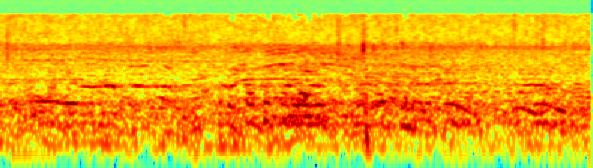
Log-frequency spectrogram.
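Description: Young women cheer and chatter excitedly in a crowd.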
